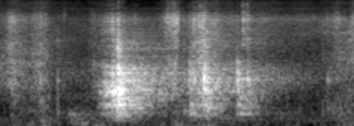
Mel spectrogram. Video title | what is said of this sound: Forklift Fixin' and Round Baler Drama | That sounds hollow. I suppose it saves in steel. Yeah, it sounds hollow.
